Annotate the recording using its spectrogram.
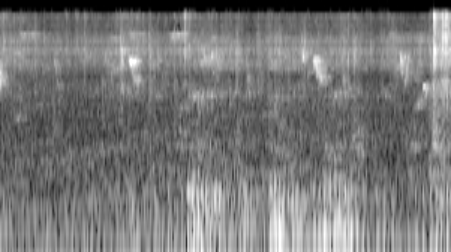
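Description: An engine running with a rapid low pulse, growing louder about two and a half seconds in. A few brief, faint high bird chirps sound over it.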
